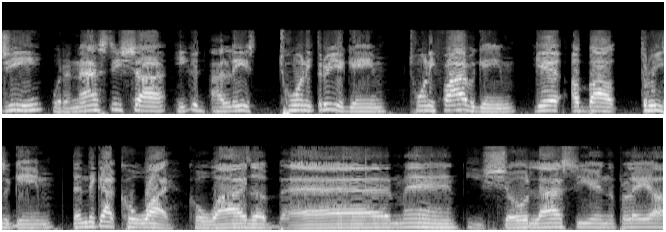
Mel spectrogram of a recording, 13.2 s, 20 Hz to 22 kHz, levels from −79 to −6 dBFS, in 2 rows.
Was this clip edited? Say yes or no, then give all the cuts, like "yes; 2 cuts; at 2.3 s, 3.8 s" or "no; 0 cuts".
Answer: yes; 5 cuts; at 2.0 s, 5.3 s, 6.6 s, 9.1 s, 11.9 s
